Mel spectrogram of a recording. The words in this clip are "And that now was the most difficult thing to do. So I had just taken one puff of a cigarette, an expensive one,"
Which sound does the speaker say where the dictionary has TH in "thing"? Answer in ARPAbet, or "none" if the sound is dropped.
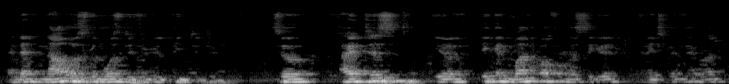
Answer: T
